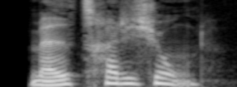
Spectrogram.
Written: madtradition

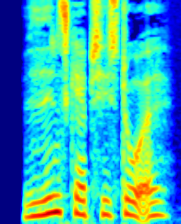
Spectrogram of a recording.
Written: videnskabshistorie

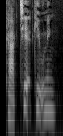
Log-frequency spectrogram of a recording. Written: karaktergivning

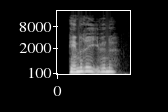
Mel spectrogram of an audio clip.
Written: henrivende

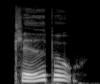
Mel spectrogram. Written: kladdebog

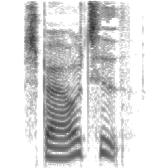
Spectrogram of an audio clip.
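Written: SPØRGETID

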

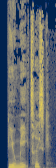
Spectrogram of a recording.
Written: biometrisk

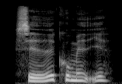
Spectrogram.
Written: sædekomedie

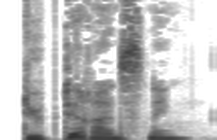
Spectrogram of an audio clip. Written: dybderensning

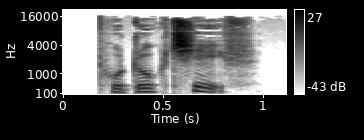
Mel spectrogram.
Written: produktchef

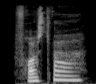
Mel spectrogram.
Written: frostvare

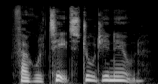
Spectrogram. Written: fakultetsstudienævn

